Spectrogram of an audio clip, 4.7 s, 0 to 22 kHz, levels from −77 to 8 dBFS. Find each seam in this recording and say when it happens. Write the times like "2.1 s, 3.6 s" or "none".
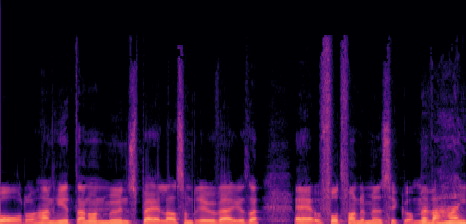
2.9 s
